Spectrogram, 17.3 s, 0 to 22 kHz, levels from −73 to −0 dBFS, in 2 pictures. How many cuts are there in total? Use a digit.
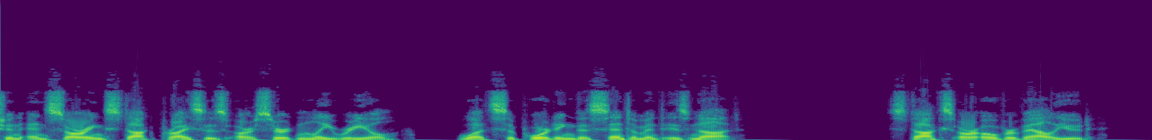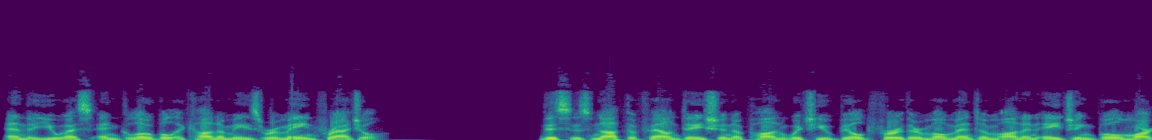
1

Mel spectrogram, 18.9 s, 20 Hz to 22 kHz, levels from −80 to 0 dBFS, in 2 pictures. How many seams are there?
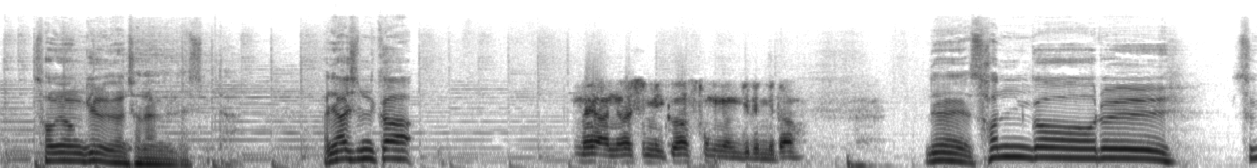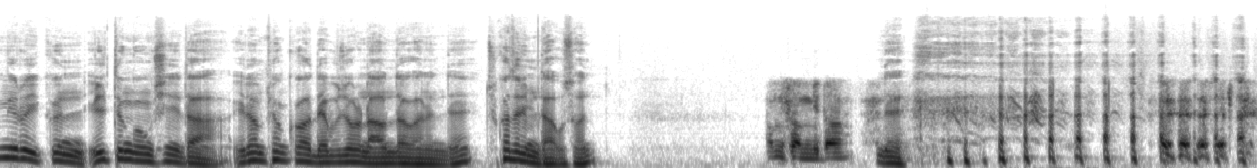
1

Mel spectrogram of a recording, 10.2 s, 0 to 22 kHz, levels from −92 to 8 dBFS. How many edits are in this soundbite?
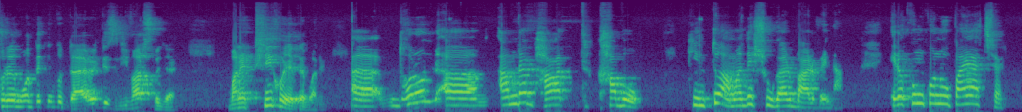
1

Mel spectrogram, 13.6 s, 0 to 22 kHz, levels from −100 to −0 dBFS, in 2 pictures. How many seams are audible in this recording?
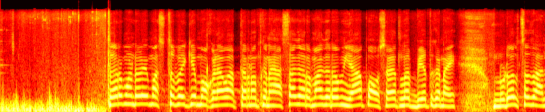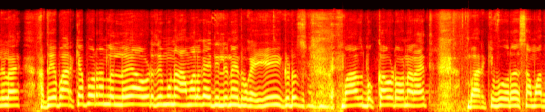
2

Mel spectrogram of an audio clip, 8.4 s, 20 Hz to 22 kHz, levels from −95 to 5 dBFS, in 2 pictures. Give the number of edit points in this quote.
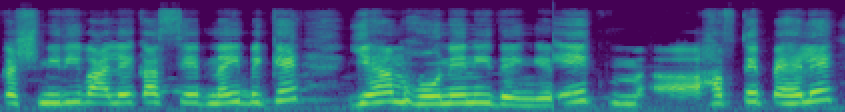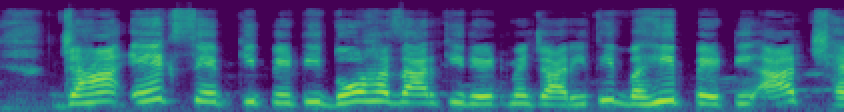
1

